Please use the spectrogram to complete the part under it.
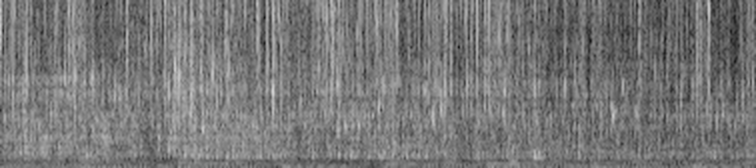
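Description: Hot water being poured into a pan on a barbecue grill, a continuous splashing, trickling pour at moderate level that runs steadily for several seconds without talk.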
